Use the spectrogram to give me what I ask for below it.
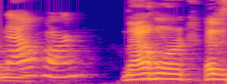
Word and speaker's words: Niall Horan: Niall Horan.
